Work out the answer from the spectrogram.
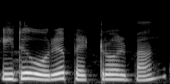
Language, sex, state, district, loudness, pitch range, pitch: Tamil, female, Tamil Nadu, Nilgiris, -13 LUFS, 220-255 Hz, 230 Hz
